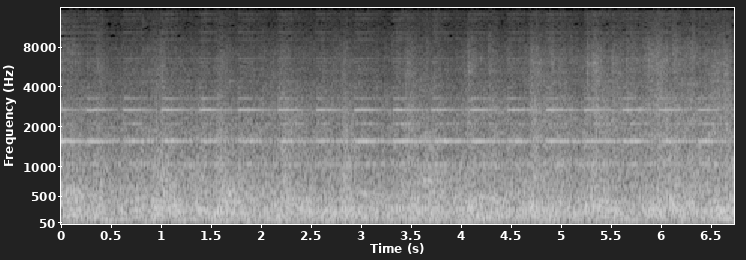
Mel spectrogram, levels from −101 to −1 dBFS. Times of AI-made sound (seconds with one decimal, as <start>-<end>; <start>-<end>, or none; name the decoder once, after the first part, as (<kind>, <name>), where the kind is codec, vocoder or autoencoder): 0.0-0.6 (vocoder, BigVGAN v2)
